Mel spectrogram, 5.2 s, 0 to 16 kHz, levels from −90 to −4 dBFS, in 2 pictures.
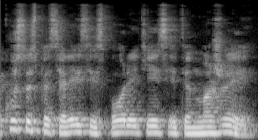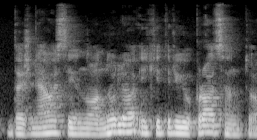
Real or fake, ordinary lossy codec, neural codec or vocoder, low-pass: real; AAC, 64 kbps; none; 14.4 kHz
